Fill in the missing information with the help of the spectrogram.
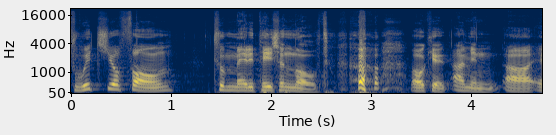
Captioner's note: chuckling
